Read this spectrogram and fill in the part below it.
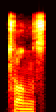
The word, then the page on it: tongs: British English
